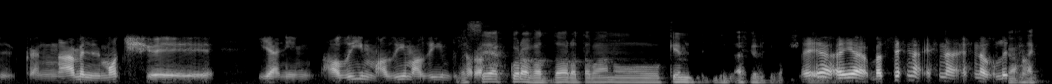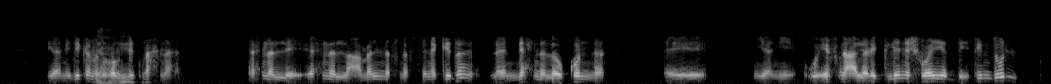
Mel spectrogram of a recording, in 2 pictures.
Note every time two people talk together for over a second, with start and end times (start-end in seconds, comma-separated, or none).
none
